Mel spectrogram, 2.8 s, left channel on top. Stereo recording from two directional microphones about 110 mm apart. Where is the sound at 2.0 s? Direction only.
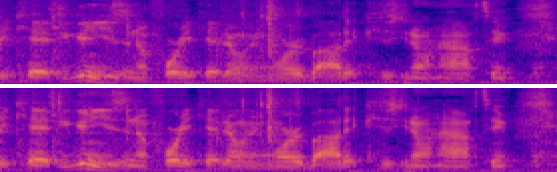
40° right (ahead or behind).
